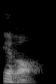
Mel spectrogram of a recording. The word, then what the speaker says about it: Eureeca: The first two brands in our portfolio are Lebois Co and Eureeca, or the official French pronunciation Eureeca, but I'll stick to Eureeca.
